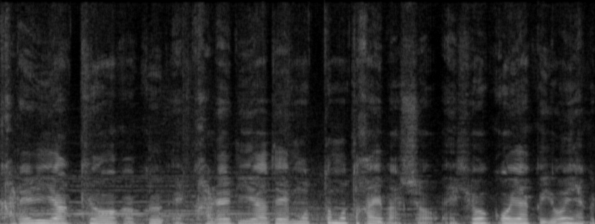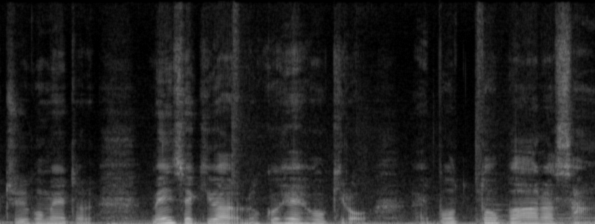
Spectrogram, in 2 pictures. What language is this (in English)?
Japanese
